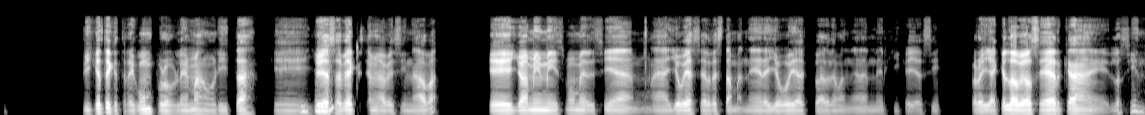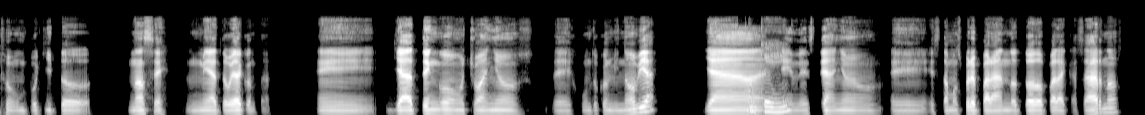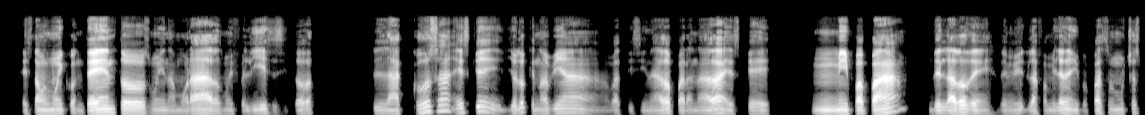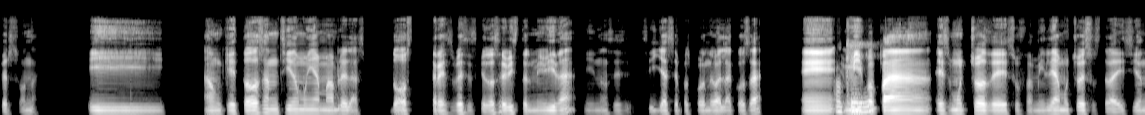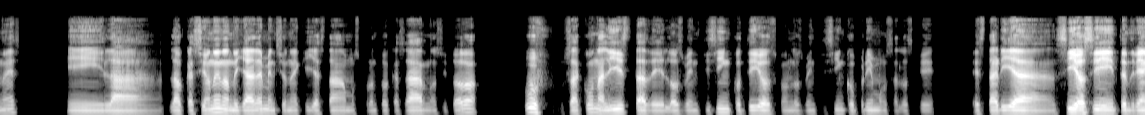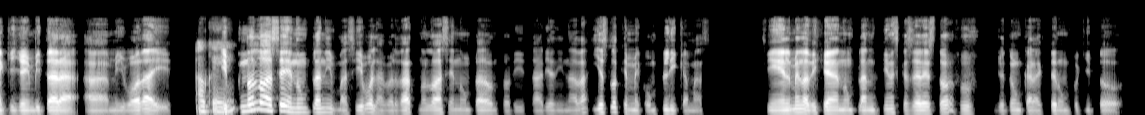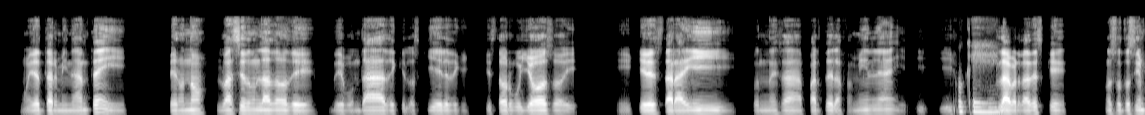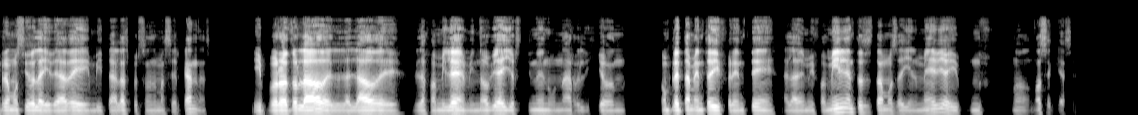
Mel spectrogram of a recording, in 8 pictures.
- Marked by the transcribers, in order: other background noise; lip smack; other noise
- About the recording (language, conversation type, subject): Spanish, advice, ¿Cómo te sientes respecto a la obligación de seguir tradiciones familiares o culturales?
